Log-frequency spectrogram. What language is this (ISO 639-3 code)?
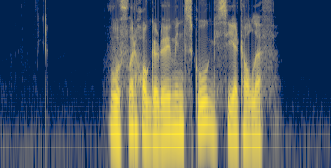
nor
